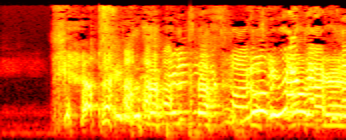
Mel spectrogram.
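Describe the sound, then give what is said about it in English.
A sudden sneeze bursts out of silence, followed by several seconds of voices and breathy vocal sounds continuing right after it. “okay, I sneezed.”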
